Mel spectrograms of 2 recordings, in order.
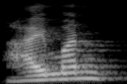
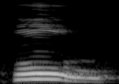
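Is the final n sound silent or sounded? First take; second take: sounded; silent. First: The word ends with an added n sound. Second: The word ends on an m sound. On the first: The speaker calls it wrong. "अब इसको क्या पढ़ते हैं लोग" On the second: The speaker calls it right. "अरे इस तरीके से नहीं बोलना है"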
